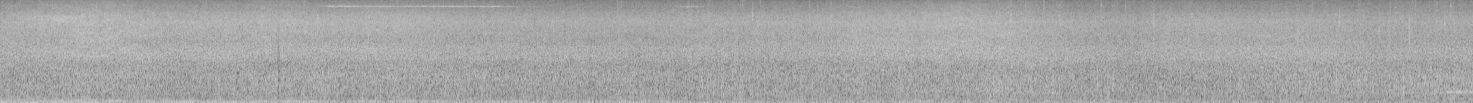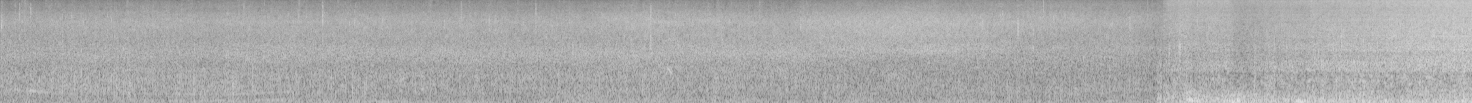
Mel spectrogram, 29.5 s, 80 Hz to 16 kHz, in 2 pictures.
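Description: Heavy rain falling, a steady even hiss, with a faint low hum underneath in the first part. About 26 seconds in, the rain noise suddenly jumps louder and fuller.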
